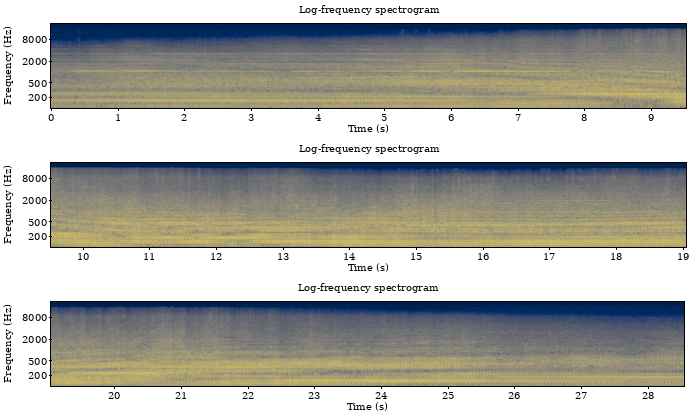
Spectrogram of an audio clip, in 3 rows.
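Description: Kamov Ka-26 helicopter, its twin nine-cylinder radial piston engines and coaxial rotors running, making a pass. Its engine note falls in pitch about nine seconds in as it goes by, shifts again about twenty seconds in, and it is loudest through the middle before easing off near the end.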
